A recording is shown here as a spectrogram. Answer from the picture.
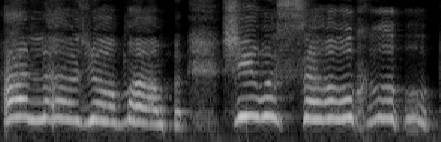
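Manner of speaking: high, drawn-out mock blubbering; imitated crying. Friend mourning her mama, crying. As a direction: imitate a man wailing in grief. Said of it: "and he's crying".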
